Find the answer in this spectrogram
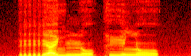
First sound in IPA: rʲ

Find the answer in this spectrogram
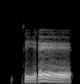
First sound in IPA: t̪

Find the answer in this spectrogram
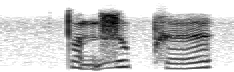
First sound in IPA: t̪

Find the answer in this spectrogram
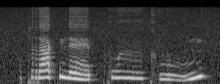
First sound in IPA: p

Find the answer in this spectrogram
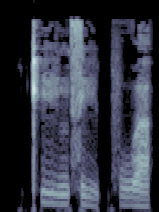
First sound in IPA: kʰ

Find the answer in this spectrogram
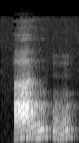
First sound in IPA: a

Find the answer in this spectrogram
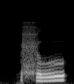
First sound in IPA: ħ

